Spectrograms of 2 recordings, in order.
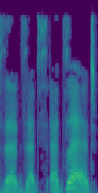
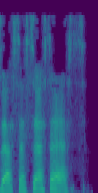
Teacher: on context if one places the fingers on the voice box one can feel a vibration when one pronounces z z z z but not when one pronounces ssss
